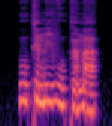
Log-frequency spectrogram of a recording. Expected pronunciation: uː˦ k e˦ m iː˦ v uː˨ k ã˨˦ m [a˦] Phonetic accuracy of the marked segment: incorrect: a˨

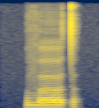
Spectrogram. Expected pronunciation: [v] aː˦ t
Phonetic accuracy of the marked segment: correct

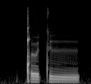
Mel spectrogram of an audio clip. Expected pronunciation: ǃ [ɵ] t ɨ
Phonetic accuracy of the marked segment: correct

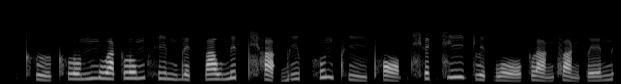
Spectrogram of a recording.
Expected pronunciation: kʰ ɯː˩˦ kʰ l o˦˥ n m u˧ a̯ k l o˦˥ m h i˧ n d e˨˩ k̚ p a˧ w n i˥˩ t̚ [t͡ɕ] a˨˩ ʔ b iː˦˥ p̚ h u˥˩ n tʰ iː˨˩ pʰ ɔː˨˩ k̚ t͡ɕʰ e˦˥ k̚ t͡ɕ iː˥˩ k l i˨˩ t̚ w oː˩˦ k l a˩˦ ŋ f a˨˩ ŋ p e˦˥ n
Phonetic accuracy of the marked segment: incorrect: t͡ɕʰ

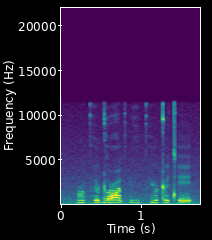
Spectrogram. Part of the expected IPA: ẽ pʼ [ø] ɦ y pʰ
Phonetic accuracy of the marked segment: incorrect: y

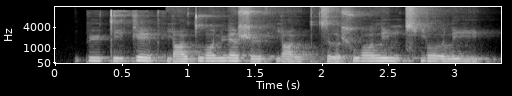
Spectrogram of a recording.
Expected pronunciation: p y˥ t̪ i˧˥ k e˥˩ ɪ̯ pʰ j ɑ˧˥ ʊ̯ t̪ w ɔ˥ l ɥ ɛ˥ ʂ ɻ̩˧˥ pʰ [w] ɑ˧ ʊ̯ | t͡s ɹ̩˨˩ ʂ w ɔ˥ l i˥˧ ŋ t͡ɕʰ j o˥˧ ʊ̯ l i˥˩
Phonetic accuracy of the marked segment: incorrect: j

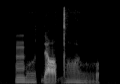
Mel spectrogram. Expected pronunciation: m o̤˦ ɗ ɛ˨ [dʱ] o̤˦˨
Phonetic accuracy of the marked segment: incorrect: dˤ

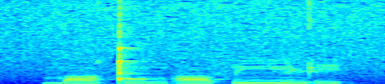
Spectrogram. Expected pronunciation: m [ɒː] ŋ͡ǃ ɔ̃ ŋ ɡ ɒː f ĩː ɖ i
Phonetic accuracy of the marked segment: correct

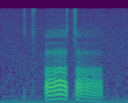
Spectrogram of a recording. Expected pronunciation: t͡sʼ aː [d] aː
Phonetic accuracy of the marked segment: incorrect: t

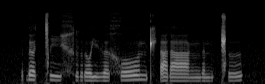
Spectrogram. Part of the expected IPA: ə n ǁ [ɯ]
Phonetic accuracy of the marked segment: correct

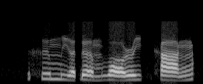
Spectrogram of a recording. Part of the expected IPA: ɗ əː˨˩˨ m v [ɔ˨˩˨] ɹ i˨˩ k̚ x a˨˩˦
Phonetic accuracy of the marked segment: correct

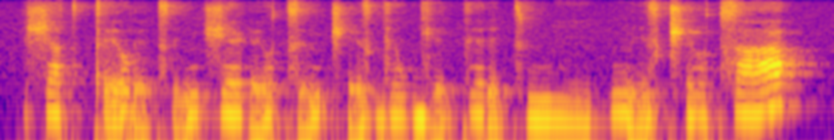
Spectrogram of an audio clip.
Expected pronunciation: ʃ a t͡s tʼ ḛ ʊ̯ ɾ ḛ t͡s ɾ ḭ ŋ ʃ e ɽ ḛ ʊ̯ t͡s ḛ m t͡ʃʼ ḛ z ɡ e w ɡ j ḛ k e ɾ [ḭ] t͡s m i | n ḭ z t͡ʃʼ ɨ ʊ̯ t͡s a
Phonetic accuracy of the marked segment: correct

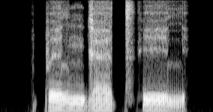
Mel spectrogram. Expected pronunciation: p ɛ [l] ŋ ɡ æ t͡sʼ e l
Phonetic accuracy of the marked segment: correct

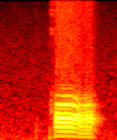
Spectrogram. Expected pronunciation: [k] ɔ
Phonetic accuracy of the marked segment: correct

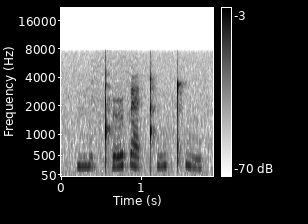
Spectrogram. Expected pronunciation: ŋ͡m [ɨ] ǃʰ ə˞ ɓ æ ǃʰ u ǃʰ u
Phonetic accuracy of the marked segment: incorrect: ɪ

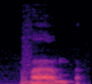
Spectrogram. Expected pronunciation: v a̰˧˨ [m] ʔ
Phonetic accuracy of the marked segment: correct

